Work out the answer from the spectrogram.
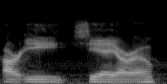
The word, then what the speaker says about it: Recaro: Or is it Recaro? Okay. I don't know how you pronounce it. Yeah, R-E-C-A-R-O.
